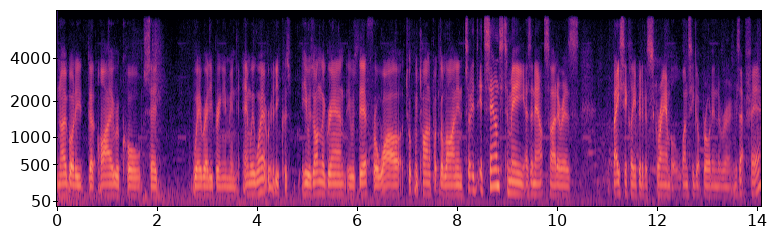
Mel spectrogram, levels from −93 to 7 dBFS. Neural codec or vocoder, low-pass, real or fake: none; 7.2 kHz; real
